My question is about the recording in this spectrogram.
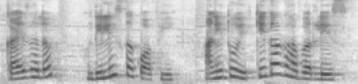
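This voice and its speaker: Storybook role: woman reading as a cautious, gossipy housekeeper, soft mellow tone, slightly high. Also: lively intonation, moderate pace, soft background music, lightly acted. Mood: confiding. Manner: warning, confiding.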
